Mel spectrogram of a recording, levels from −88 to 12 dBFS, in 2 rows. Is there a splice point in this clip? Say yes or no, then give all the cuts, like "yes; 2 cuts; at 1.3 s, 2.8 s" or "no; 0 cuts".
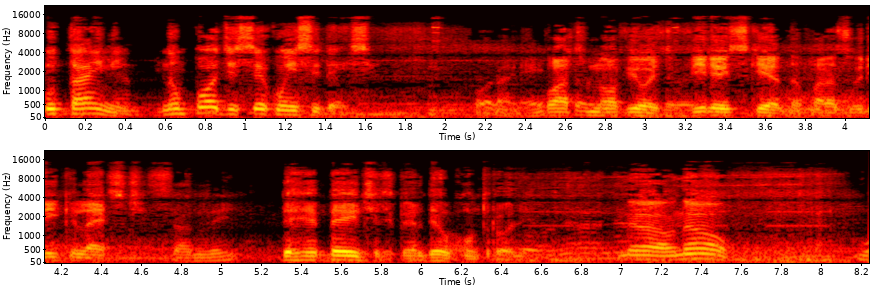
no; 0 cuts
